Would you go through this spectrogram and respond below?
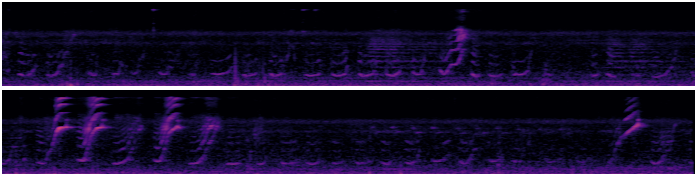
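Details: Guinea pigs at Uttara Ganobhaban Mini Zoo, Natore, Bangladesh, a herd grown from three animals; rapid chains of short squeaks joined by loud, sharply rising whistled wheeks around the middle and near the end, over a low background hum.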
